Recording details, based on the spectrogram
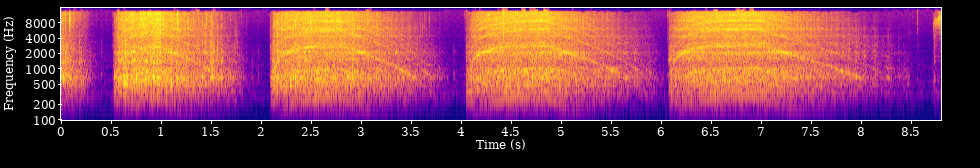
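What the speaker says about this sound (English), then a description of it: "We're just going to pulse it. You could use a food processor as well." A food processor pulses cauliflower and walnuts into crumbles, running in four roughly two-second bursts separated by brief pauses. The motor whirs loud and close with a rough grinding texture.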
